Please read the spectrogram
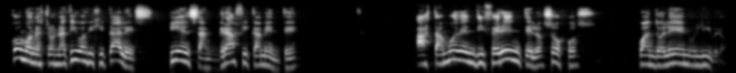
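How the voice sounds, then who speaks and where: Pausing long and often, a man with a fairly high pitch speaks at a very slow pace with lively intonation. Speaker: lecturer. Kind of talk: lecture. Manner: animated.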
